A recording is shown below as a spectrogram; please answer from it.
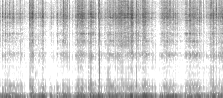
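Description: Long fingernails of both hands scratch a hollow, black metal mesh microphone grille. The result is a dense, continuous low rumbling scrape with a muffled, boomy tone and rapid rubbing strokes that swell and dip in loudness.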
